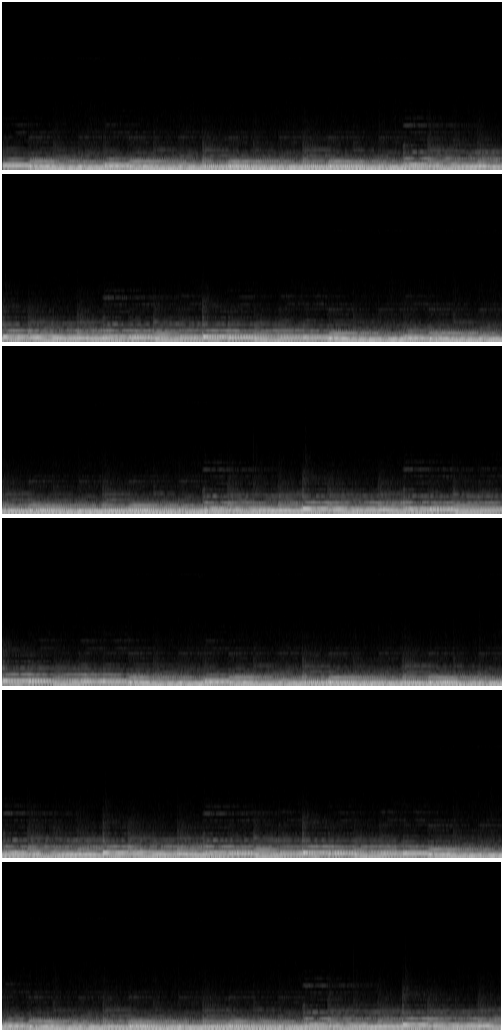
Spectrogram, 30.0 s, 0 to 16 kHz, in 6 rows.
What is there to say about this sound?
Music > Solo instrument
Piano loops 085 efect 4 octave long loop 120 bpm
loop, samples, piano, simple, pianomusic, reverb, simplesamples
